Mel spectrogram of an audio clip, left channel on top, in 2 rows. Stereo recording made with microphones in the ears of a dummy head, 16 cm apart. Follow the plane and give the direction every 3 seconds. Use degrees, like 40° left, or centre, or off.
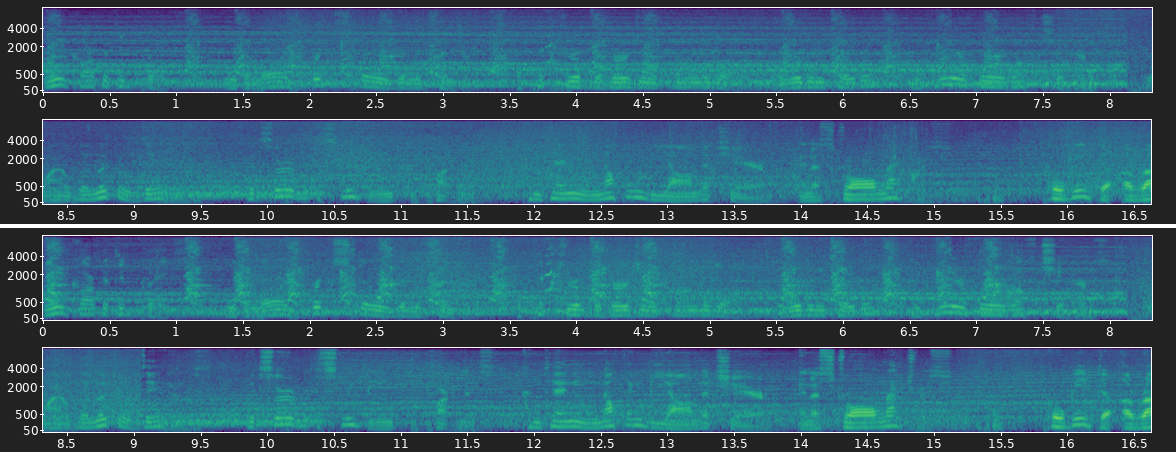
40° left, 20° left, centre, 20° right, 40° right, 40° right.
